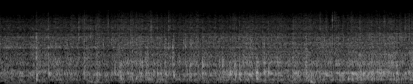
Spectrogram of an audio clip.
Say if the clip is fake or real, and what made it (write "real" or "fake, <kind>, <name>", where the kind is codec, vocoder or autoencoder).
fake, codec, SNAC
